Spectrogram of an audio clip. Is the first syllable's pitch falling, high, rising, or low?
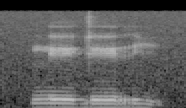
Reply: low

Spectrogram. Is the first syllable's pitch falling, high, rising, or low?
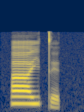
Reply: high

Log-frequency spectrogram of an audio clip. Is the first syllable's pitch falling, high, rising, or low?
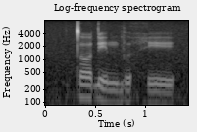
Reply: high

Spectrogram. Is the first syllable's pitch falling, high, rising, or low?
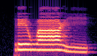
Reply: high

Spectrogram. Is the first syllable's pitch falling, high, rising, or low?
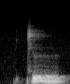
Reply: low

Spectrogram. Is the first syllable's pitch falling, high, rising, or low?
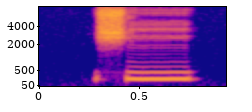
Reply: high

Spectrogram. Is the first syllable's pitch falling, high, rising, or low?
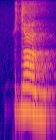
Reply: falling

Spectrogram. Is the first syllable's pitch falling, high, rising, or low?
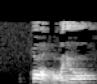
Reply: falling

